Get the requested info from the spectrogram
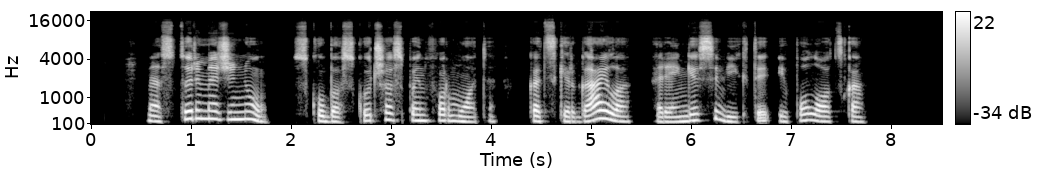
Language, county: Lithuanian, Kaunas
